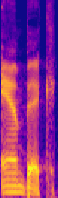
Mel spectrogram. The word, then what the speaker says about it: Ambiq: All right, so Charlene at a high level please explain what Amic does and for our listeners ambic is spelled A M B IQ.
